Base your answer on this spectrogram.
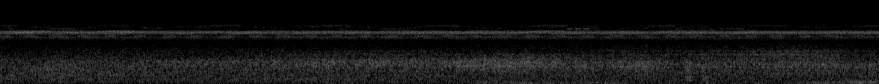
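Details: Autumn night insects in the Tsukimi no Mori forest, Kaizu, Gifu, Japan, from a lookout 180 m above the Nobi Plain lights: a constant high ringing trill above a low, steady rumble like distant traffic or a train.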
